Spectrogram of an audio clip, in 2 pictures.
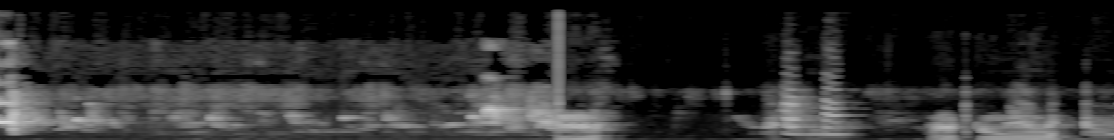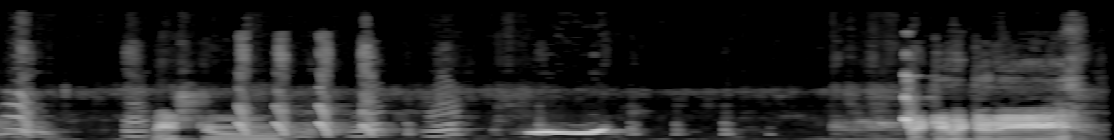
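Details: Indian ringneck parrot mimicking human speech, said to say its name: bursts of squeaky, voice-like syllables with stacked overtones, separated by short pauses, with a brief clear whistled note near the end.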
